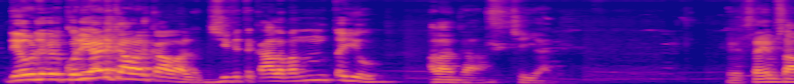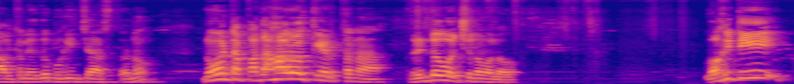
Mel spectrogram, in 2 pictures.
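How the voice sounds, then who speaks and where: High-voiced male pastor preaching. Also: a bit bright. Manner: storytelling, asking the congregation questions. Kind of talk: sermon.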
